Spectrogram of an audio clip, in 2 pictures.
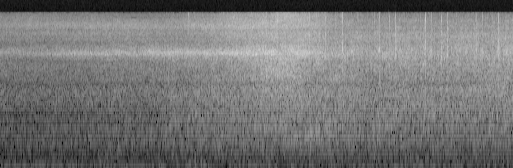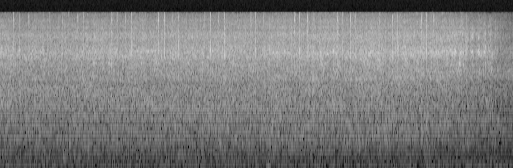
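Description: Aster live-steam model train running past on garden track: a hiss and fine rattle of wheels on rail that swell to their loudest about three seconds in as the locomotive draws near, then carry on steadily as the coaches go by.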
